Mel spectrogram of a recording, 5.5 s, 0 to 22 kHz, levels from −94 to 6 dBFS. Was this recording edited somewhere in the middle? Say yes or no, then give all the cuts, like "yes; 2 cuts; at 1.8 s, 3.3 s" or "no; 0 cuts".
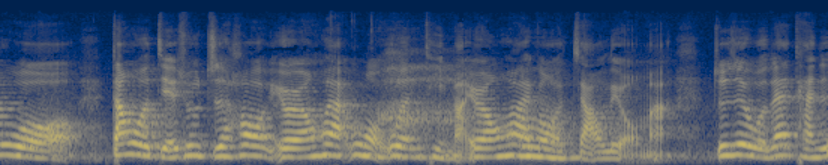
yes; 1 cut; at 1.8 s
